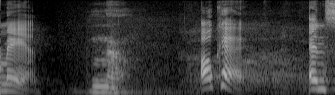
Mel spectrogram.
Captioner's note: audience reacts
